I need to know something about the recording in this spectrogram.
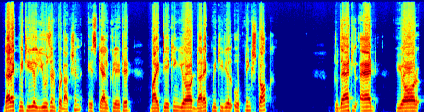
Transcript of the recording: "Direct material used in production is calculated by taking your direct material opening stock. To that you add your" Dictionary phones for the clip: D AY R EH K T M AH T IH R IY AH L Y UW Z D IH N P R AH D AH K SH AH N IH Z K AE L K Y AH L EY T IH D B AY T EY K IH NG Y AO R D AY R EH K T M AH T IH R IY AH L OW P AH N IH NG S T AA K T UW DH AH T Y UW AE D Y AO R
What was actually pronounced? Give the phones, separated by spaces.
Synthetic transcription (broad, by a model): D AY R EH K T M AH T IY R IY AH L Y UW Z IH N P R AH D AH K SH AH N IH Z K AE L K Y AH L EY T IH D B AY T EY K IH NG Y AO R D AY R EH K T M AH T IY R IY AH L OW P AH N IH NG S T AA K T UW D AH T Y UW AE D Y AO R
